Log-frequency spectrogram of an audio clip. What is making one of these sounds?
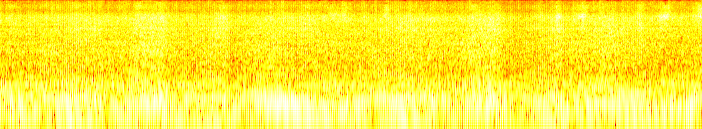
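A truck engine idles steadily close by.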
